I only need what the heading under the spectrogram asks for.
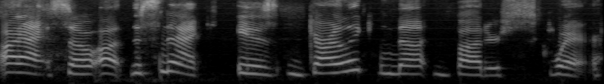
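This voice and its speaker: An eccentric, proudly odd and cheerful woman in an amateur audio play, acted by a woman. Her voice is notably high and close, with no room sound. She steps haltingly through phrases, then bursts out emphatically. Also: a little mellow, no room sound. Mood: earnest, proud.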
